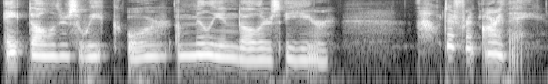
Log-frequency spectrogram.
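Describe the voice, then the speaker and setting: Slow, gravelly whispering woman storyteller. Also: on the high side. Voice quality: breathy whisper. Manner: soft whisper, slow and soothing. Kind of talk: whispered bedtime story reading.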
